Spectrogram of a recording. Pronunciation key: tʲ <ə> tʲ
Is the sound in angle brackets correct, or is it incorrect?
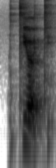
correct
